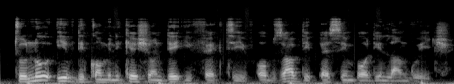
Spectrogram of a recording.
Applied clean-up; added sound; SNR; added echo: none; Crackle; 14 dB; none.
